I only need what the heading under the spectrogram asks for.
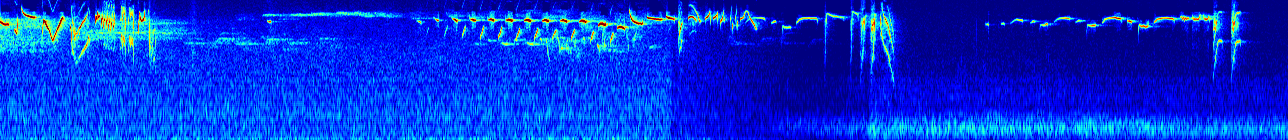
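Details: Wild, free-living Goldcrest (Regulus regulus) sings very high, thin, rapidly repeated notes in rhythmic cycles ending in a quick flourish, with sharp high call notes in between.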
